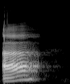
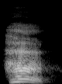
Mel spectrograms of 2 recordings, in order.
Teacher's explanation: hamzah dan ha ini sama-sama dari tenggorokan bagian bawah, hanya saja dia lebih bawah daripada ha. Ha agak atas sedikit.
